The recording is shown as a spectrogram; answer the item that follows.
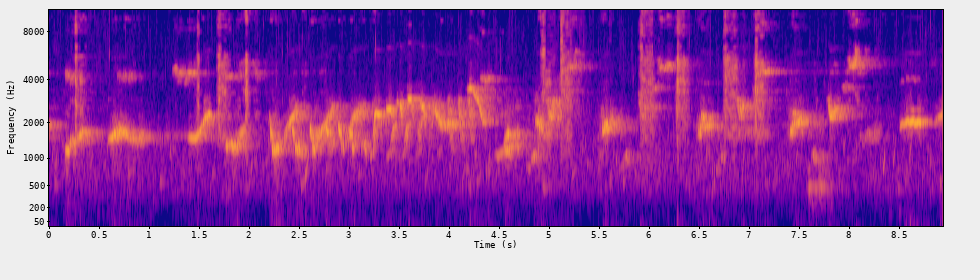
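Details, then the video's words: White-rumped shama master song used to get other shamas singing; varied fluty whistles and buzzy trilled runs, broken up by sharp clicking notes. "MASTERAN MURAI BATU PALING DI CARI TAHUN INI || SUARA JERNIH ,BURUNG PASTI NYAUT DAN GACOR SEKETIKA"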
